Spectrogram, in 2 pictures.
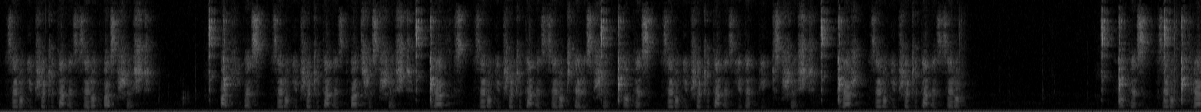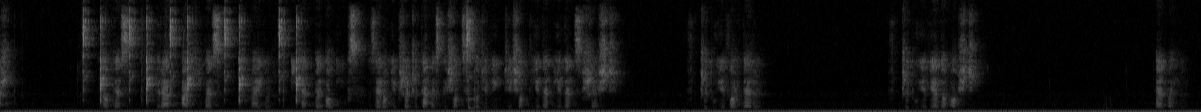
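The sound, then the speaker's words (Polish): A synthesized phone voice announces that folders and then messages are loading for a Gmail account, in short bursts of speech separated by pauses over a steady low hum. “specjalnie tutaj się nie odzywałem, żeby Państwo usłyszeli ten komunikat, wczytuję foldery, wczytuję wiadomości.”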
